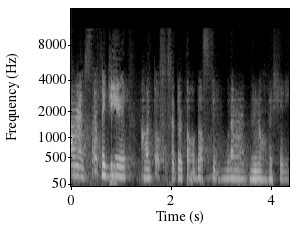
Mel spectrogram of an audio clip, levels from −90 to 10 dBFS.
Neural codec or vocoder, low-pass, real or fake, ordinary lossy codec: codec, 44.1 kHz, 0.9 kbps, DAC; 14.4 kHz; fake; MP3, 48 kbps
